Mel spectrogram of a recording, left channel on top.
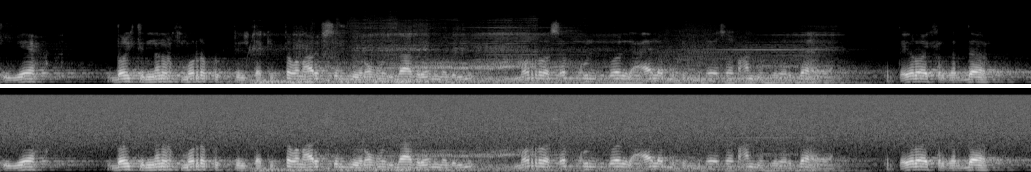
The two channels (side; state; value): right; noise; hiss, 6 dB below the sound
